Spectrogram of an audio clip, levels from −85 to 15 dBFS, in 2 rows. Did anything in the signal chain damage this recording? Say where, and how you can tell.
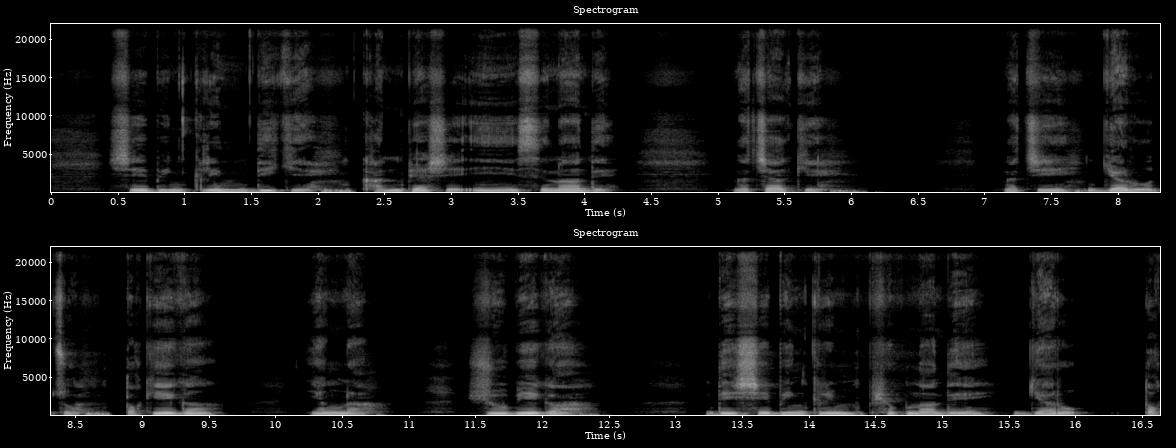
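No, nothing along the chain from capture to playback has left an audible mark on this speech, and the signal comes through intact.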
